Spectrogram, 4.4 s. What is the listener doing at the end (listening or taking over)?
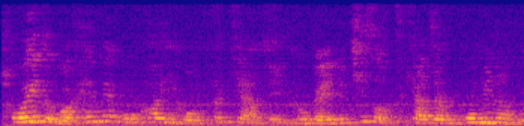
listening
